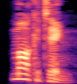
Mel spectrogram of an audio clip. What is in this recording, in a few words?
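"marketing", British English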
